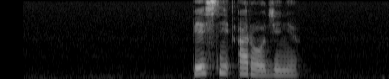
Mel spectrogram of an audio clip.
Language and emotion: Russian, neutral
